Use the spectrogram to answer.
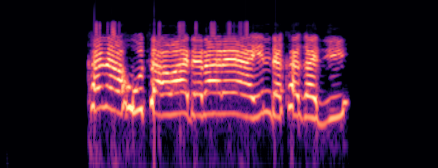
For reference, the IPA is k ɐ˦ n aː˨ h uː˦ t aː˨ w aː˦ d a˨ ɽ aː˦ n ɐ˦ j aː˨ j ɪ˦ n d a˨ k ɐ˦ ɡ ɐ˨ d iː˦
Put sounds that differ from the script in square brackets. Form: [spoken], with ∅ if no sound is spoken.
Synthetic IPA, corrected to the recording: k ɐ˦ n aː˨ h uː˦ t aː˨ w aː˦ d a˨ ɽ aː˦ n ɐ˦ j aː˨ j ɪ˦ n d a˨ k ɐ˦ ɡ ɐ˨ [d͡ʒ] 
